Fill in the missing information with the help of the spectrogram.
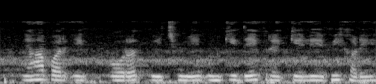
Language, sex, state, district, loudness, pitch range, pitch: Hindi, female, Haryana, Jhajjar, -15 LUFS, 185-200 Hz, 190 Hz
